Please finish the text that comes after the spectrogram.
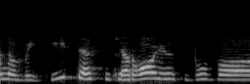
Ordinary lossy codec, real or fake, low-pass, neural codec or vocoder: MP3, 24 kbps; fake; 3.6 kHz; codec, 16 kHz, 16 kbps, FreqCodec, smaller model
